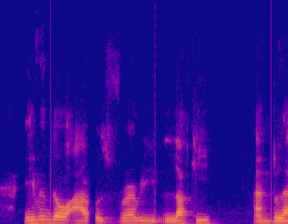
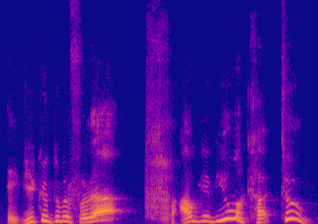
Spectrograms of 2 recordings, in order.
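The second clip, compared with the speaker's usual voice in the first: retold eager yes, voiced much higher; lightly voiced mentor, pitched up high and keen; mentor's eager reply; 10 semitones higher than usual. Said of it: "He goes".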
